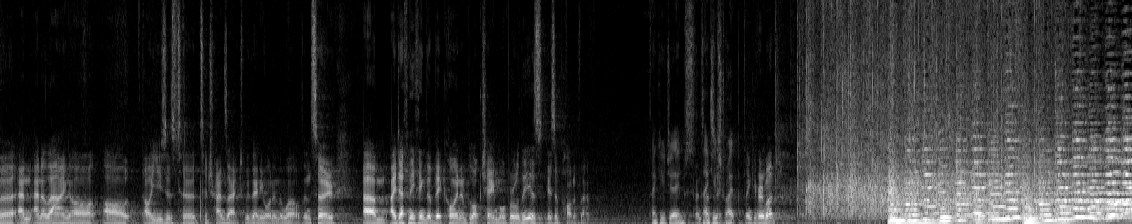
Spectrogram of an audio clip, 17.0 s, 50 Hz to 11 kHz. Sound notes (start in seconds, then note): 11.8 audience clapping; 13.3 dramatic string music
